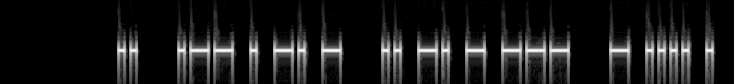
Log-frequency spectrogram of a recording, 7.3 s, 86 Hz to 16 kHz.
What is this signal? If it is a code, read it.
Morse code, heard as a keyed tone, about 20 wpm, 700 Hz. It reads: I WENT INTO THE
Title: Sentences from Top 1000 Words - Review Part 1 - 20wpm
